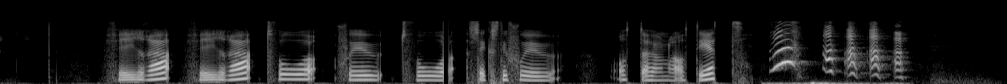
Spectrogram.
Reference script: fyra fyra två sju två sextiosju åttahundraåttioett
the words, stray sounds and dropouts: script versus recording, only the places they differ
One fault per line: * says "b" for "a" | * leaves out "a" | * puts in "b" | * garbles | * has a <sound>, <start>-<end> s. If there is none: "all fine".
* has a dropout, 4.4-4.5 s
* has a laugh, 7.6-9.2 s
